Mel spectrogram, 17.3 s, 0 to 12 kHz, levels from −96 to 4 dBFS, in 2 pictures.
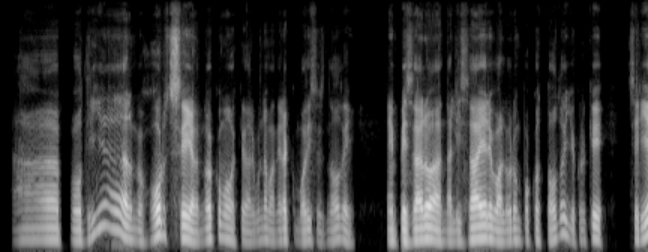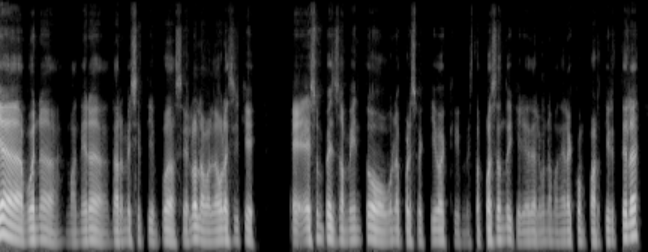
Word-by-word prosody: Ah, 115 +2 -4
podría 195 - -2
a - - +9
lo 120 - 0
mejor 110 - +3
ser, 115 -6 +6
¿no?, 115 +4 +1
como 120 -5 -3
que 105 - -11
de 95 - -6
alguna 105 +5 -9
manera, 105 +1 -3
como 105 -1 -8
dices, 95 -4 -10
¿no?, 110 +4 -6
de 90 -7 -7 0.4
empezar 110 +2 +4
o 120 -2 +10
analizar, 100 +3 +4
e - - +9
evaluar 105 -2 +1
un 110 -2 -6
poco 110 +1 -8
todo. 110 - -4
Yo 105 -10 -8
creo 105 -2 -15
que 120 +1 0 0.3
sería 125 -1 +5
buena 110 -4 -4
manera 100 0 -6
darme 105 +2 -8
ese - - -13
tiempo 105 +1 -9
de 105 - 0
hacerlo. 100 +7 -4
La 110 - -3
verdad, 100 +1 -5
ahora 110 +1 -1
sí 110 +2 -18
que 105 0 -8 0.5
e 115 - -4
es 115 - -3
un 125 -3 -11
pensamiento 110 0 -6
o 105 -4 +1
una 110 +2 -9
perspectiva 105 +2 -9
que 95 -2 -24
me 90 0 -32
está 90 - -14
pasando, 115 +1 -6
y - - -11
quería 95 -1 -12
de 100 - -8
alguna 100 +1 -14
manera 100 +1 -10
compartírtela, 105 +9 -4
110 Hz, 200 wpm, -24 LUFS, 100-115 Hz, 0.5 s, o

